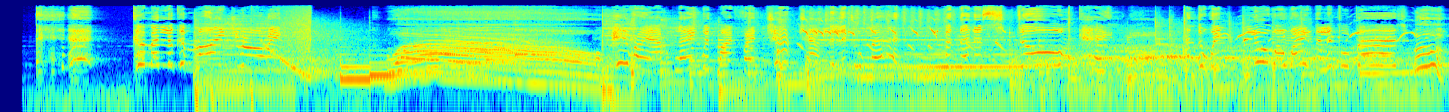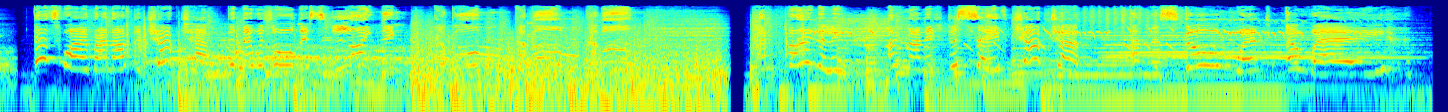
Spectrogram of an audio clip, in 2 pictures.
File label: character, English UK, female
